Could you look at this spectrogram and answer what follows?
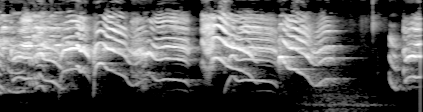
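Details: Indian ringneck parrots kept as pets, heard inside a room: bursts of high, squealing, downward-sweeping notes strung together quickly, a brief break near three seconds with faint low murmuring, then the shrill squeaks resume.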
